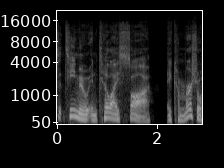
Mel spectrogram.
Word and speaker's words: Temu: Temu sounds like Shamu to me. It conjures a killer whale, in my opinion. But okay. Yeah, and Temu also sounds more like foreign-y, where Temu sounds fun and Americanized.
